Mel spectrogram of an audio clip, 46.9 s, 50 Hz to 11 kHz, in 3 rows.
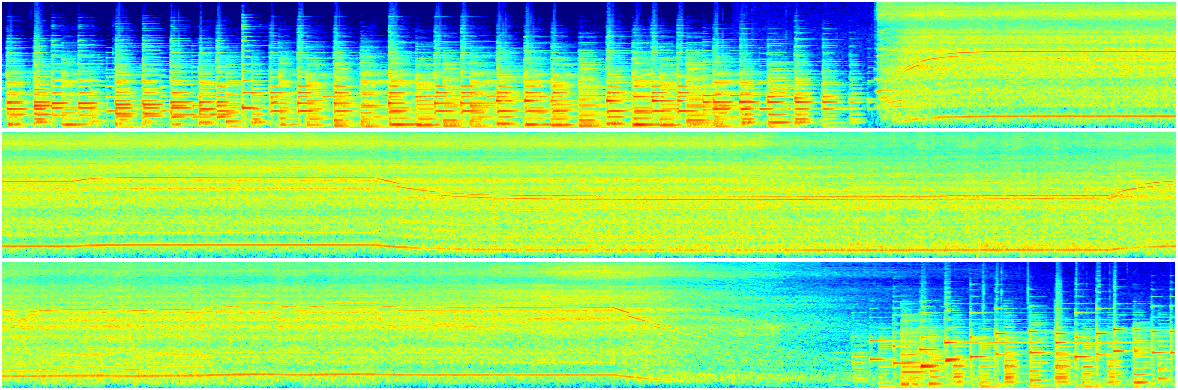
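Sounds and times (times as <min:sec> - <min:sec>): vacuum cleaner motor whine: 0:09.8 - 0:43.2.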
